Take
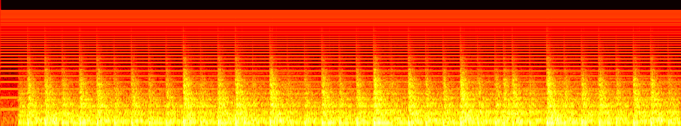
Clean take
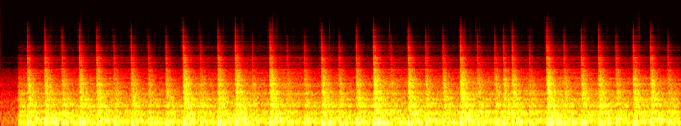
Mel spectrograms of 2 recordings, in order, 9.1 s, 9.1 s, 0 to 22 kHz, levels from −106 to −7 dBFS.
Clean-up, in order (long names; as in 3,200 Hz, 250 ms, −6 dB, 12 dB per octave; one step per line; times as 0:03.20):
hum removal 417.7 Hz, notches 39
